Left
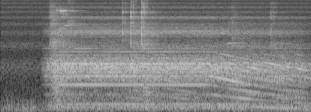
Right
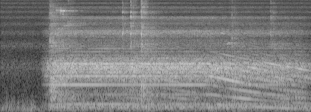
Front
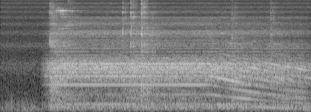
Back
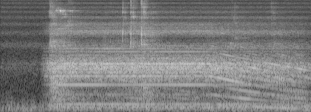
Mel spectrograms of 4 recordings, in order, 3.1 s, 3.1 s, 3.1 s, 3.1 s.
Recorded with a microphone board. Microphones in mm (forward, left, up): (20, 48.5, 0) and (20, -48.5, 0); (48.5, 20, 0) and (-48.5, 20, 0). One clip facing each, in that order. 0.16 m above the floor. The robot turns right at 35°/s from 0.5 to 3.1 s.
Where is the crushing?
80° right, 7 m; by 2.8 s straight ahead, 7 m.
